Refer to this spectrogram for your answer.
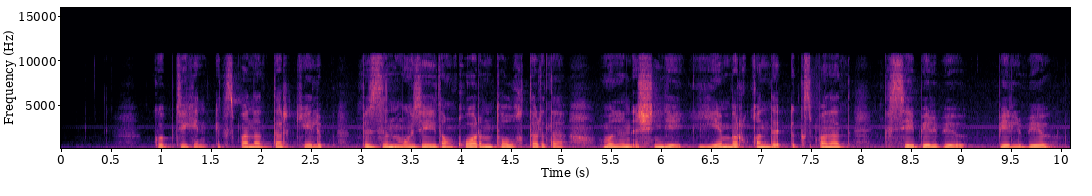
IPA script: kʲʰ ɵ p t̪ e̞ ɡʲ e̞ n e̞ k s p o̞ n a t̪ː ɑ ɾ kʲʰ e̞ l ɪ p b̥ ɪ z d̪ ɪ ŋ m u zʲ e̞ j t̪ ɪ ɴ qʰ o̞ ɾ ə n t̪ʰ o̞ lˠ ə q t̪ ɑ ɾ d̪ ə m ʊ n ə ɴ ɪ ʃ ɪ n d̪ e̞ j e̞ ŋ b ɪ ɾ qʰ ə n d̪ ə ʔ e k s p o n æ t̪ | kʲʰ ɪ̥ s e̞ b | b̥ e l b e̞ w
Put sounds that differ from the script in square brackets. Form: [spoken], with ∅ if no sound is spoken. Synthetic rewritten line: kʲʰ ɵ p t̪ e̞ ɡʲ e̞ n e̞ k s p o̞ n a t̪ː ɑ ɾ kʲʰ e̞ l ɪ p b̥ ɪ z d̪ ɪ ŋ m u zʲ e̞ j [d̪] ɪ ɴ qʰ o̞ ɾ ə n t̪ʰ o̞ lˠ ə q t̪ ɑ ɾ d̪ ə m ʊ n ə ɴ ɪ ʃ ɪ n d̪ e̞ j e̞ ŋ b ɪ ɾ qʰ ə n d̪ ə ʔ e k s p o n [a] t̪ | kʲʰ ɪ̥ s e̞ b | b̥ e l b e̞ w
